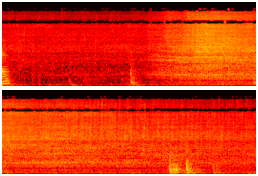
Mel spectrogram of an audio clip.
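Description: Water poured into a hot aluminium pan of chicken curry, hissing and sizzling as it hits the hot sauce. The sizzle starts about three seconds in, is loudest just after, and slowly eases off, with a couple of faint knocks near the end.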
